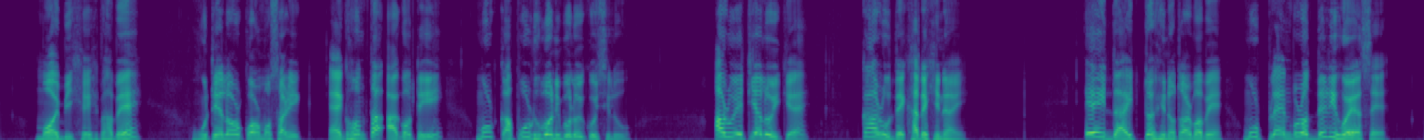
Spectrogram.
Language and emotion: Assamese, angry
